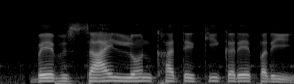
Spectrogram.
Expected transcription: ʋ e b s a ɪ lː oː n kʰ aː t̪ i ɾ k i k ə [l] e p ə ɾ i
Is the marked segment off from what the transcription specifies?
yes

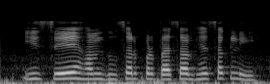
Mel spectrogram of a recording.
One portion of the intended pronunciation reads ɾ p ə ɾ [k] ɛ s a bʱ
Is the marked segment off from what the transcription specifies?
yes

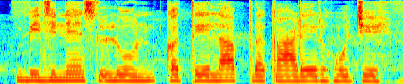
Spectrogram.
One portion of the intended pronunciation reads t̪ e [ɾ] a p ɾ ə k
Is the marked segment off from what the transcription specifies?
yes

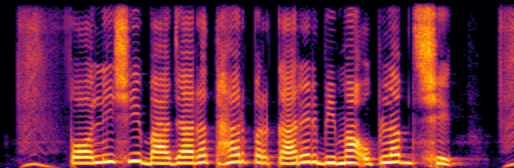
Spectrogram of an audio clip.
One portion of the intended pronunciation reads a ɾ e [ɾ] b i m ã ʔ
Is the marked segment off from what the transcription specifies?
no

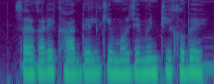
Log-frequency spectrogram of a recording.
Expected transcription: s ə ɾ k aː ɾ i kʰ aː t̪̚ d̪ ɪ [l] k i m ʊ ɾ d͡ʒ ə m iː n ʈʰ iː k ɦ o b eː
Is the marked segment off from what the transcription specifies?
no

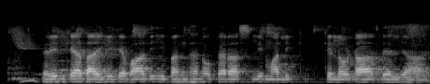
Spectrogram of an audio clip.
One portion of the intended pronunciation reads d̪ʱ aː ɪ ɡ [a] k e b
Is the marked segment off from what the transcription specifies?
yes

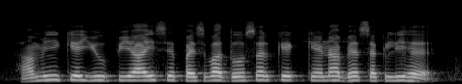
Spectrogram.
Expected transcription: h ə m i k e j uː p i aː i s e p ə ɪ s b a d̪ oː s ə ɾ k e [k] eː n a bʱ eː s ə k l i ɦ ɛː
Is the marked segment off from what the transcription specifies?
no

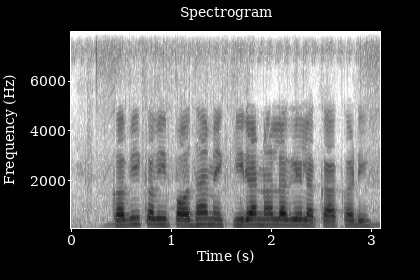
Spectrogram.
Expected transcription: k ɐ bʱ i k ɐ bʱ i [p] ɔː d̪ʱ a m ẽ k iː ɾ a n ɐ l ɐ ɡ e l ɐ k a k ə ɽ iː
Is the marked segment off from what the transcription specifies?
no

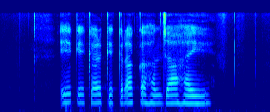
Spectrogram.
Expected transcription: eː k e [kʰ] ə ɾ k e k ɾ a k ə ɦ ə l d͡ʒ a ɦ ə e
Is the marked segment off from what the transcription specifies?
yes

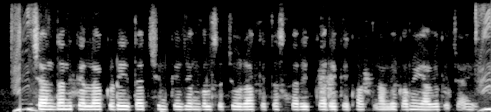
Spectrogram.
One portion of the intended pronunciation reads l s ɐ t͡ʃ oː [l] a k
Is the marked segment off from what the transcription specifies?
yes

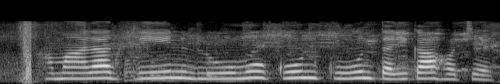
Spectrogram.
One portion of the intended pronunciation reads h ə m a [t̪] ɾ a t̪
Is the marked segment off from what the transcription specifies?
yes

